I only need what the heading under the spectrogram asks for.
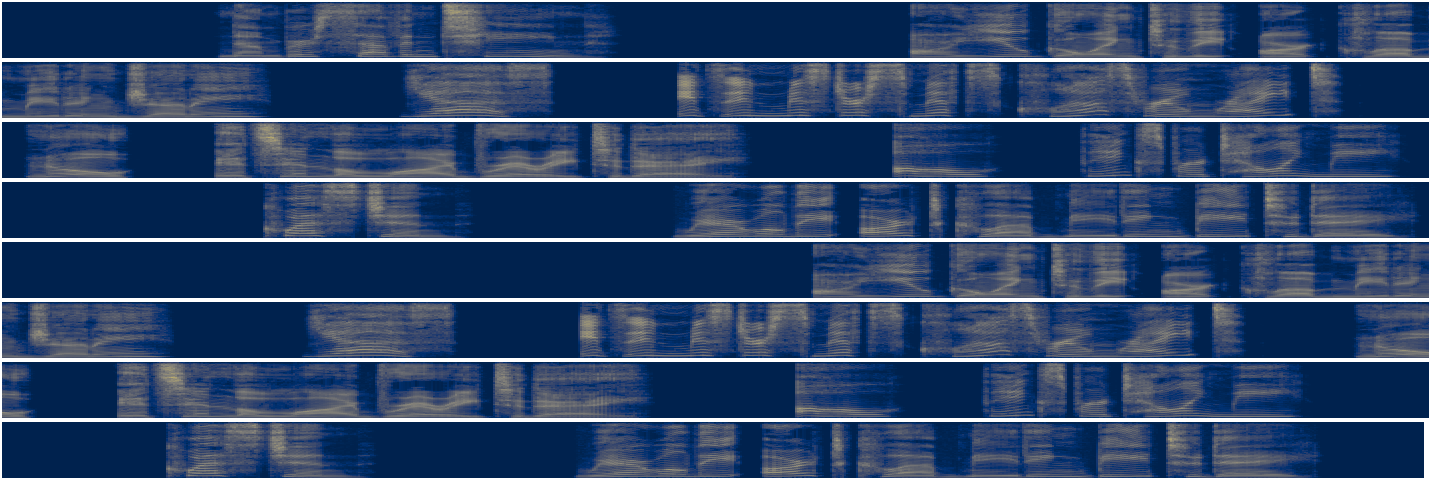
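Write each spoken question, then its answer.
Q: Where will the art club meeting be today?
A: In the library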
